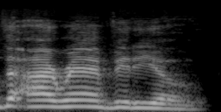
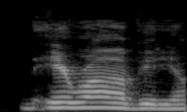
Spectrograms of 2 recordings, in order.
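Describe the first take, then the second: First: Iran with long "eye" and flat A, as in ran; Americanized Iran pronunciation. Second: Softer self-correction, Iran with short first vowel and open "ah"; corrected Iran pronunciation. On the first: Streamer asks chat about the video, Iran said "eye-RAN". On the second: Streamer corrects himself to chat, Iran said "ih-RAHN". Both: Real, not acted. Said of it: "I'm sorry".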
